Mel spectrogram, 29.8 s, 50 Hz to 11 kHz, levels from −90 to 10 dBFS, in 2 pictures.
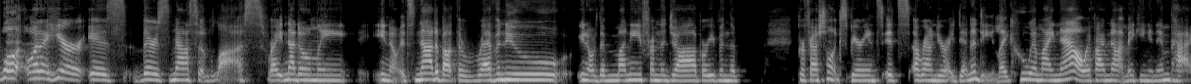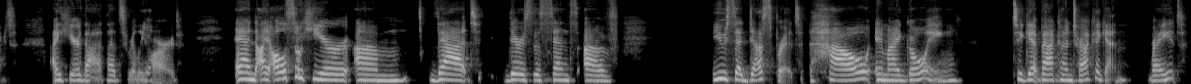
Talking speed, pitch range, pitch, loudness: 150 wpm, 205-235 Hz, 215 Hz, -25 LUFS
